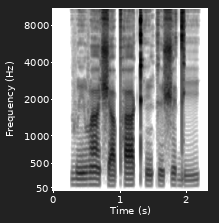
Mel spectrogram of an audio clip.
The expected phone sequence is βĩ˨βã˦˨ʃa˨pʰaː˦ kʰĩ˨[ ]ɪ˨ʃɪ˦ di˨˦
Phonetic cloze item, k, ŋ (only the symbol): k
